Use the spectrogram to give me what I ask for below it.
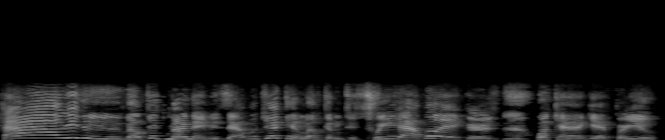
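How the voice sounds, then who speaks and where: A woman's voice: high-pitched, very animated, normal speed, fairly bright tone, pitched above the performer's own voice. A woman voicing a cheerful country pony mare farmer in a put-on Southern drawl, in an amateur voice acting take. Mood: welcoming.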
